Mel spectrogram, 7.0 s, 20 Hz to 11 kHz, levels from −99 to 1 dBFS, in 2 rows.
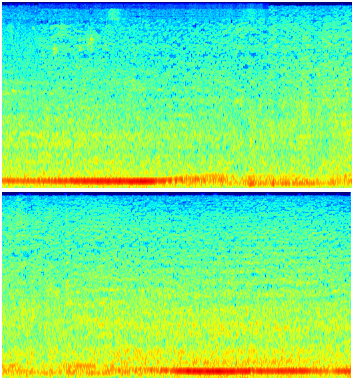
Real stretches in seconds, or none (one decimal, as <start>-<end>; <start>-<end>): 0.0-2.3; 4.1-7.0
